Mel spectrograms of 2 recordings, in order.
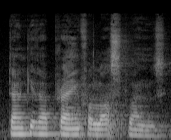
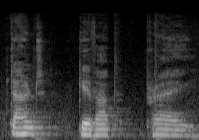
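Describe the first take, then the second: First: Said in the usual way. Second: Slow, deliberate, each word set apart; urging the flock, slow and weighty; slow exhortation. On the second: Shown as a demonstration. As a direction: lay it down word by word.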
